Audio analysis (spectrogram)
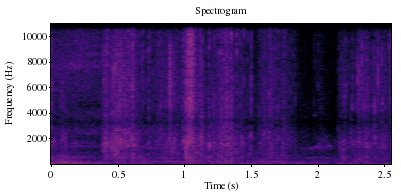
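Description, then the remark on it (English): Wrapping paper crinkles and crumples continuously in irregular bursts, with a few sharper rustling peaks, heard on its own without talking, as a wrapped gift is unwrapped. “Now unwrap. It's like Christmas, except it's not. Go on. Yeah, you don't have to save the paper.”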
